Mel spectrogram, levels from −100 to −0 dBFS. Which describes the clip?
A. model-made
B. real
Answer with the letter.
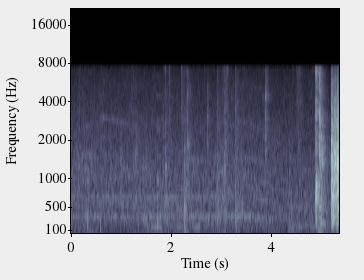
B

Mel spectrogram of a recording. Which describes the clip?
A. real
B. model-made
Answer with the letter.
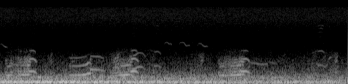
A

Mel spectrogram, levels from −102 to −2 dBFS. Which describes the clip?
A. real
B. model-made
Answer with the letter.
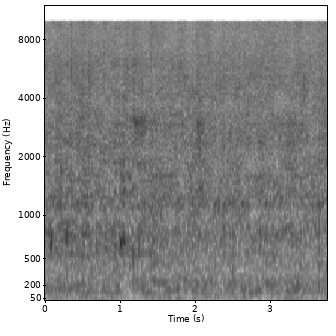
B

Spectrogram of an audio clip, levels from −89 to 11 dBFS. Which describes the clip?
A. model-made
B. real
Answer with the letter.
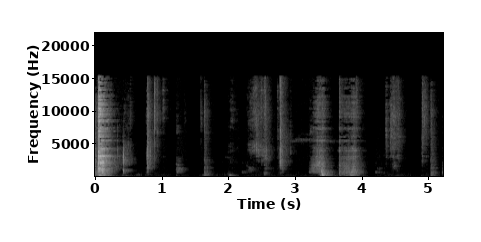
B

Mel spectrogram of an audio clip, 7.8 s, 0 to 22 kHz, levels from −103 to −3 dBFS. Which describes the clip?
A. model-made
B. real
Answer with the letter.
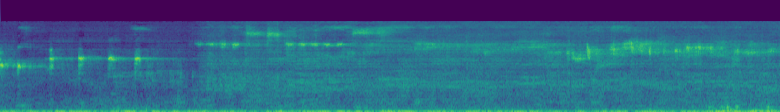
A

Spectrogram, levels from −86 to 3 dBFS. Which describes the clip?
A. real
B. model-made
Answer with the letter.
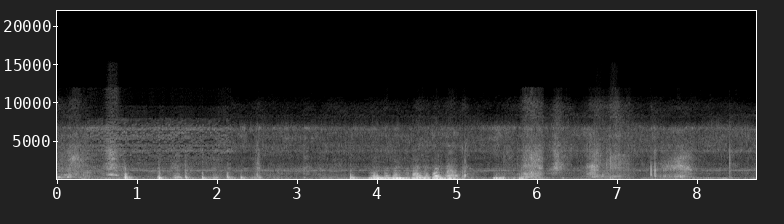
B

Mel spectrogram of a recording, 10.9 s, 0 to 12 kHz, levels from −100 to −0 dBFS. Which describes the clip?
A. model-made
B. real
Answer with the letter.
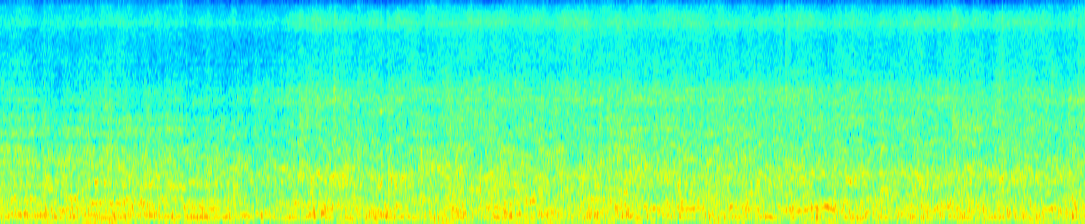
A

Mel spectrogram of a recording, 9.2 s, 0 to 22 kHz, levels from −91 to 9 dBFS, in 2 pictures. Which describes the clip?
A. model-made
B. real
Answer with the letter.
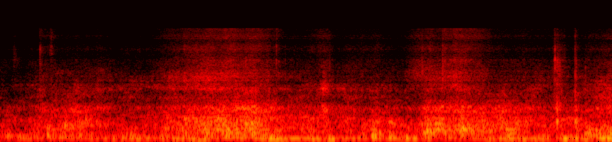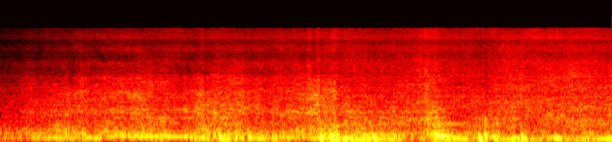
A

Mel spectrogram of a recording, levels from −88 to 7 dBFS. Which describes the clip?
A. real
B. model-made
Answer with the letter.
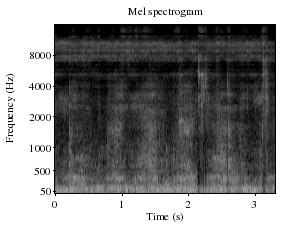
B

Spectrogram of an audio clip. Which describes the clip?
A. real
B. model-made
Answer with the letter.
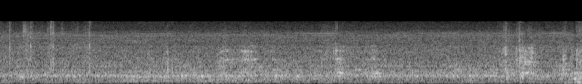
A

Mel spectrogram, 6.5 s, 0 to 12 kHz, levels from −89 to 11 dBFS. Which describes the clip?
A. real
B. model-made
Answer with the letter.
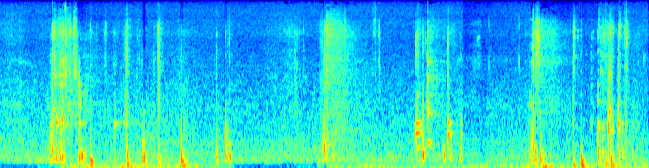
A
